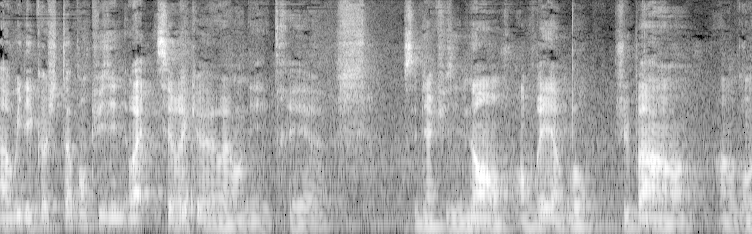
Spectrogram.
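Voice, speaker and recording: A man speaks in a calm tone at a medium pitch and a moderate pace, with fairly even intonation and long, frequent pauses. Noticeable background noise and audible room echo are present. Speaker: fitness coach. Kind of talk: live stream chat with viewers.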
